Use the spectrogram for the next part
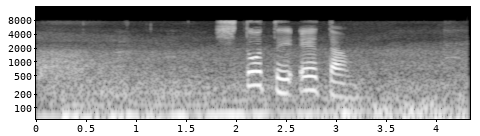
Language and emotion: Russian, neutral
